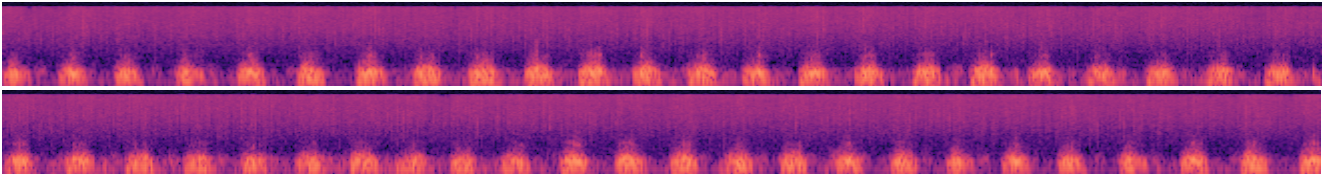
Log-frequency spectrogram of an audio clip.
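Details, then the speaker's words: Dog, congenital pulmonic stenosis: fast regular heartbeat with a loud, high-frequency, musical crescendo-decrescendo (diamond-shaped) systolic murmur building until late systole, heard best along the cranial left ventral thorax; may obscure other heart sounds. "for this reason it has been called a crescendo decrescendo or diamond-shaped murmur it is a high frequency sound heard most distinctly along the cranial left ventral thorax"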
